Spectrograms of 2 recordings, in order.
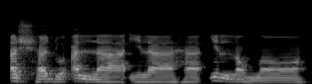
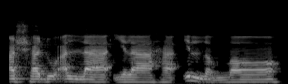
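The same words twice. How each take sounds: No difference in how they are said.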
